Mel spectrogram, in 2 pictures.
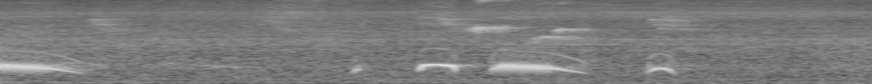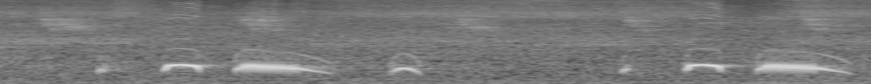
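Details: Spotted dove decoy cooing to draw wild doves into calling, in the 'thổ đồng' voice; three repeated phrases, each with a faint pip, an arched coo, a long downward coo and a short end note, spaced by quiet gaps.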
